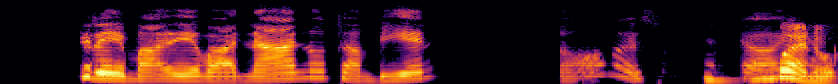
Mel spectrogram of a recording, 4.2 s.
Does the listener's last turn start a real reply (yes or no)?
yes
